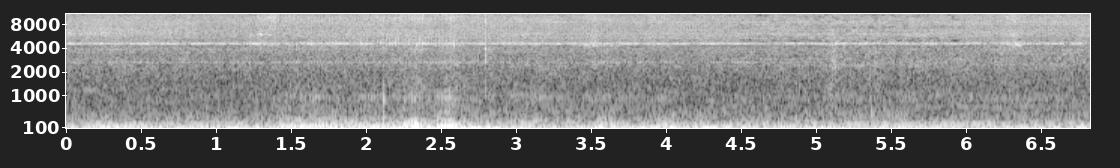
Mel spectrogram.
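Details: A male French Bulldog, in a deep sleep in his bed, snores with a low, rumbling, steady drone.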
